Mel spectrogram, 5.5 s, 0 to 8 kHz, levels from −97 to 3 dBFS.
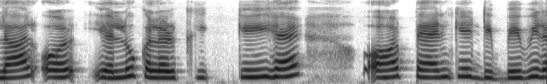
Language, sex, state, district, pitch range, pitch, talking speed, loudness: Hindi, female, Bihar, West Champaran, 240-270 Hz, 255 Hz, 155 wpm, -12 LUFS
